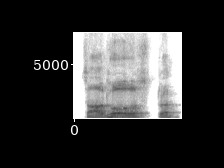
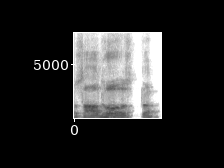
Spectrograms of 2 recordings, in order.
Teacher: So you can easily add sandhi here. So sakara will replace the visarga.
